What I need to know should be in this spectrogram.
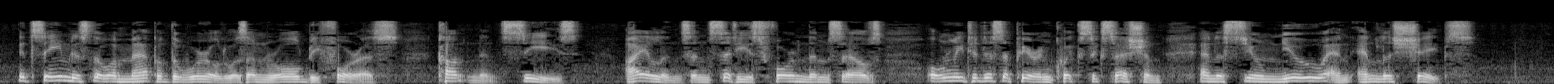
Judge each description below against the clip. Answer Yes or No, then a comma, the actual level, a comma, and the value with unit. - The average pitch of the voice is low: Yes, low, 125 Hz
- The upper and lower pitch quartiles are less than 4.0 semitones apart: No, average, 5.2 semitones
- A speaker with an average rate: No, slow, 125 wpm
